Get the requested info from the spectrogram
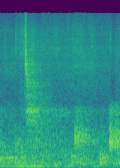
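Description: Sheets of paper being handled and shuffled on a table, with a short crisp rustle about half a second in, over a steady low hum in the room.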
